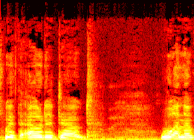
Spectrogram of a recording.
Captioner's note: speaking French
